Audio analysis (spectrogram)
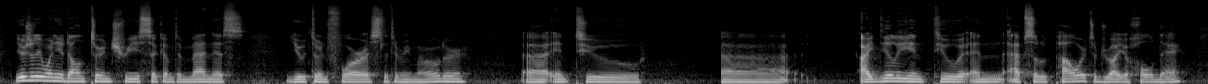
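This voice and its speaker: A man with a non-native accent speaks at a medium pitch and a moderate pace, with ordinary pitch variation. His tone is dark and mellow, and the recording is very clean with a silent background. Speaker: card game streamer and coach. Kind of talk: live gameplay commentary. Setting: live charity stream. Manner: hesitant, many fillers and restarts.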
